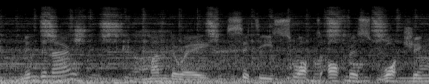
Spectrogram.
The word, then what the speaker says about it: Mindanao: And um Seg Fred says, "I'm sitting here in the is that Mandana?" Mindanao.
